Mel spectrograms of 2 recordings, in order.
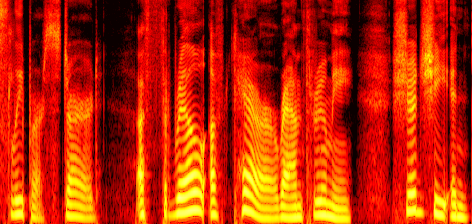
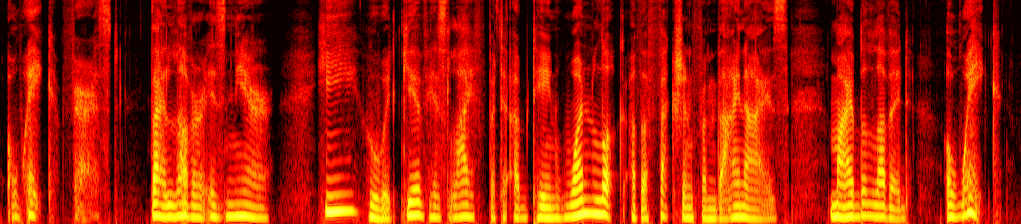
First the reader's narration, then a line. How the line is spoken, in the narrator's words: I whispered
